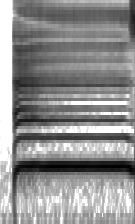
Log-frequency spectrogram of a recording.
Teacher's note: karena ada nun sukun yang menghadapi huruf Zai maka cara bacanya nun sukun ini dibunyikan samar-samar siap-siap menuju makhraj huruf Zai disertai dengung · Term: ikhfa ausat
